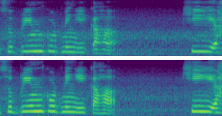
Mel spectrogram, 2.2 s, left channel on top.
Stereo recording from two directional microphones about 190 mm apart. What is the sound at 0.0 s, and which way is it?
A woman's voice, 25° right (ahead or behind).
